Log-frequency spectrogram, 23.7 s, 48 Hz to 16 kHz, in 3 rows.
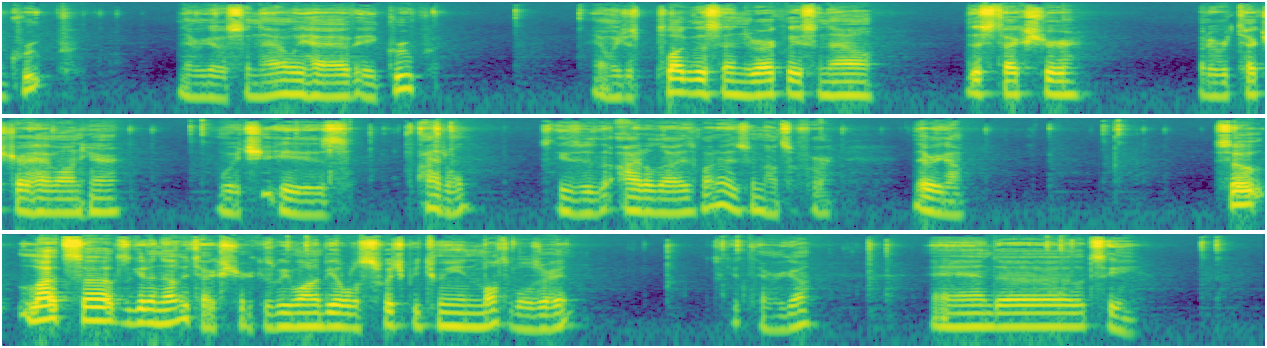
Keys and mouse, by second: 2.5 Tab, 3.5-5.7 drag, 8.9-10.6 middle drag, 10.6 click, 11.6-14.2 middle drag, 14.2-17.5 drag, 14.2 g, 16.7 g, 18.1 click, 18.8 f, 19.6 g, 20.9 shift+d.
